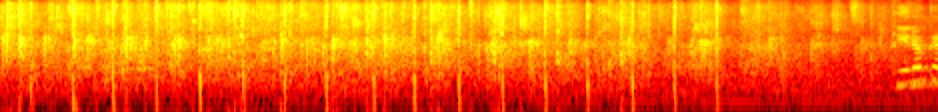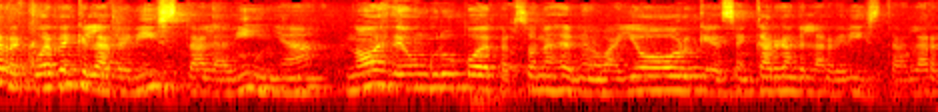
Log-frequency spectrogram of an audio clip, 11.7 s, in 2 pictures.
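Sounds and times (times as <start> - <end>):
crowd applauding: 0.0 - 6.3
speech: 5.6 - 11.7.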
